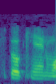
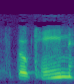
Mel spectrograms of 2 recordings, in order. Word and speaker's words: Spokane: Um, yeah, I come from my hometown. It's called Spokane, Washington, but people from everywhere else seem to call it Spokane, mm.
